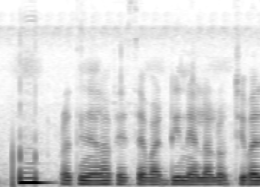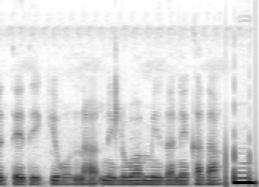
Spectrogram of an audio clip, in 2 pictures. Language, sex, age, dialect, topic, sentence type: Telugu, female, 18-24, Southern, banking, question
